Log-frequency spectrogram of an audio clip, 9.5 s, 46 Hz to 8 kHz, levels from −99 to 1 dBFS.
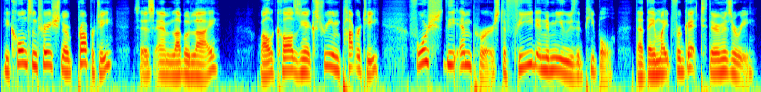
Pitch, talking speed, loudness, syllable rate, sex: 155 Hz, 165 wpm, -20 LUFS, 5.9 syllables/s, male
